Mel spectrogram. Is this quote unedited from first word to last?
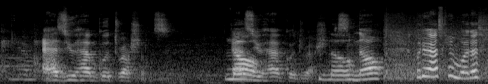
no; 1 cut; at 3.9 s

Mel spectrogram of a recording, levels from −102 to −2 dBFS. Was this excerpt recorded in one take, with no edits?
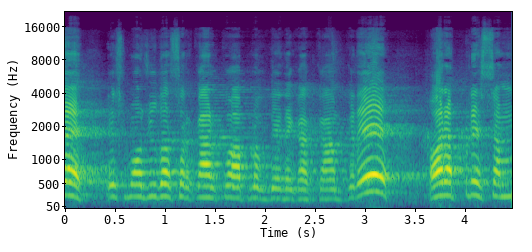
yes; 0 cuts

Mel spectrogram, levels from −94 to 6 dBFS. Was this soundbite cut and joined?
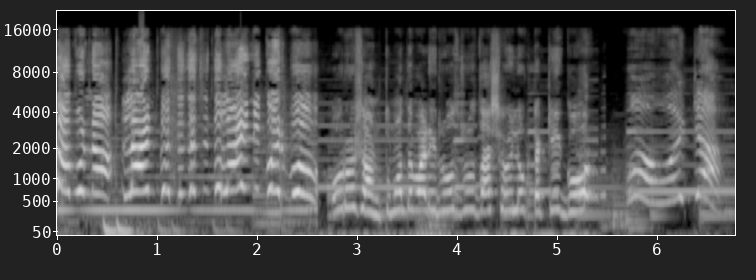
yes; 1 cut; at 2.6 s

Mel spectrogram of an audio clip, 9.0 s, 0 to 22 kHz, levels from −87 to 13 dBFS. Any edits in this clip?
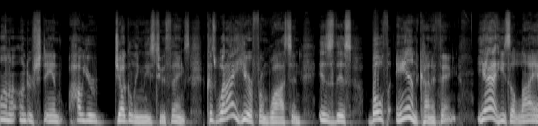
yes; 1 cut; at 1.1 s

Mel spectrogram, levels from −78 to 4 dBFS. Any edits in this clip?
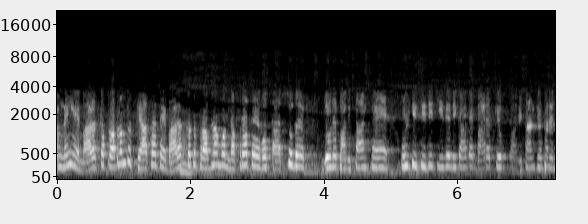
no; 0 cuts

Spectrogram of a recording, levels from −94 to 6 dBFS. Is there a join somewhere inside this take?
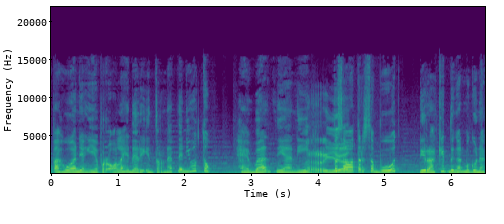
no; 0 cuts

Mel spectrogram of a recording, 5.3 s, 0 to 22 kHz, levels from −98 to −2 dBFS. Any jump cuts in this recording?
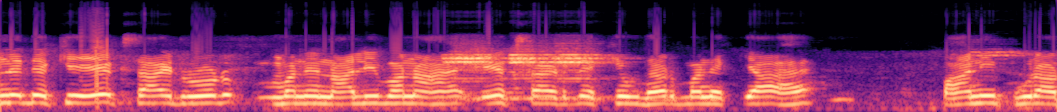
no; 0 cuts

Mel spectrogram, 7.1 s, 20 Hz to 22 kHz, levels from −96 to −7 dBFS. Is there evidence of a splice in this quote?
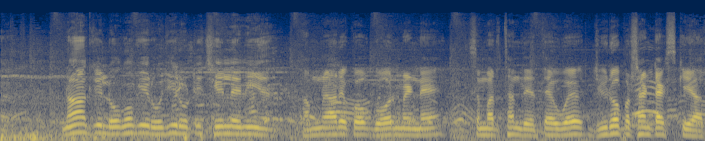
yes; 1 cut; at 2.9 s

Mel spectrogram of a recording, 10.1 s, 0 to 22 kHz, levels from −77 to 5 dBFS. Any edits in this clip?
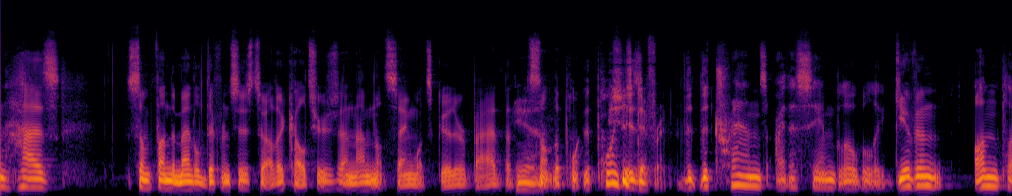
yes; 1 cut; at 8.8 s

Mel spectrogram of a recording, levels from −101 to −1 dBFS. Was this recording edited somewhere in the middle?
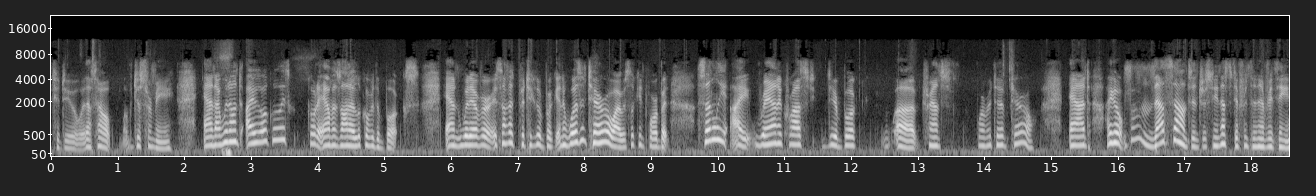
no; 0 cuts

